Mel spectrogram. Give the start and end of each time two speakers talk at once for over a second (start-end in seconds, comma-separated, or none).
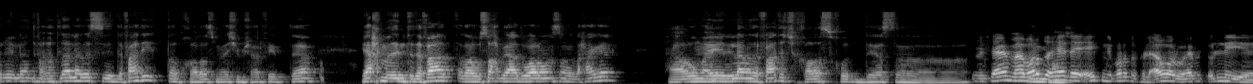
none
